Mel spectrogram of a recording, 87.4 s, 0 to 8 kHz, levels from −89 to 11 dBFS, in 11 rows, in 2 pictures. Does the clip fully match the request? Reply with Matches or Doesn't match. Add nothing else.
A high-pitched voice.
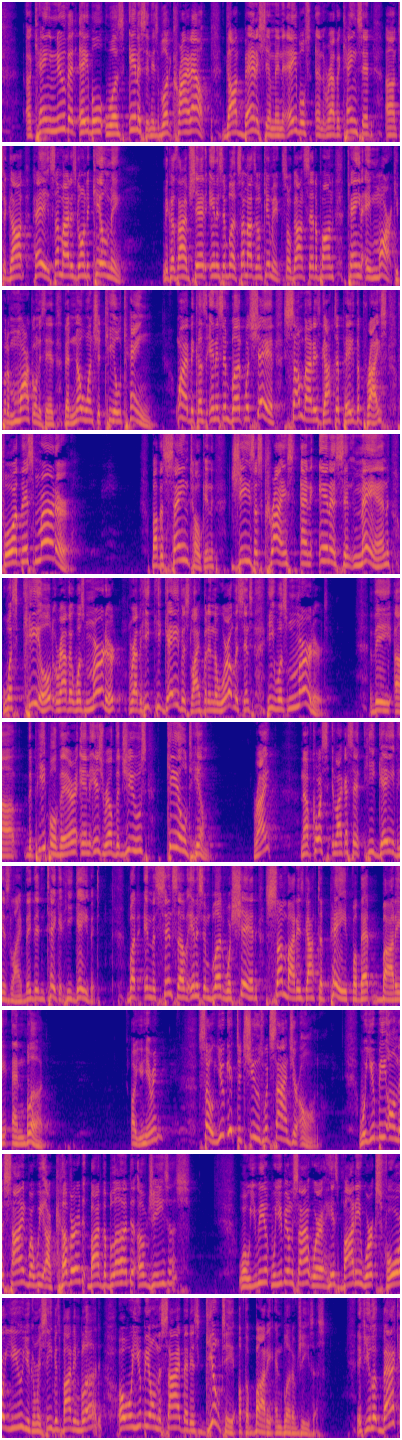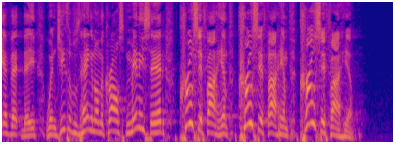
Matches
